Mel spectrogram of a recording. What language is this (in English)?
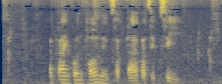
Thai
